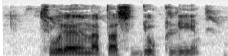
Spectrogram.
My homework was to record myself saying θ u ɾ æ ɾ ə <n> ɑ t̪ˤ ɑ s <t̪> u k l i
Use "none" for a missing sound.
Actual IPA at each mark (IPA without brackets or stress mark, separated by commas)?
n, d̪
